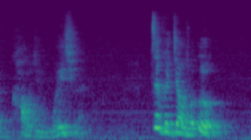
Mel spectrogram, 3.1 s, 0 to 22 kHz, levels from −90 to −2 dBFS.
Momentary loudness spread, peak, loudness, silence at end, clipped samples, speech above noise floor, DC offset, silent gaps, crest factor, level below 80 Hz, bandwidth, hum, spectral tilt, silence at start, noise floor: 12 LU; -20 dBFS; -36 LUFS; 0.25 s; under 0.1%; 27 dB; under 0.1%; none; 18 dB; -66 dBFS; 15.5 kHz; none; -6 dB/octave; 0 s; -62 dBFS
